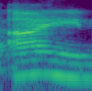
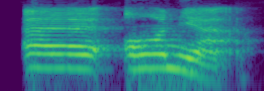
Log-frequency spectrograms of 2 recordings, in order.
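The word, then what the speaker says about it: Áine: We're going to go to Ayn. I hope I'm pronouncing that correctly. Hello. Hello. Hey, everybody. Thank you. So I just... Well, how do we pronounce your name? Anya. Anya. It's Gaelic. It's Gaelic.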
